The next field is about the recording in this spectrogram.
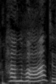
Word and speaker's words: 한화: 그리고 상위권 팀으로는 우선 NC, 삼성, 두산, 넥센, 그리고 중위권에는 하나, 한화, SK. – 아, 발음 좀 잘해줘요. – 한화 앞인가요? – 한화, 죄송해요. 한화, SK, 기아, 롯데, 그리고 하위권에는 LG와 KT가 있는데요.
